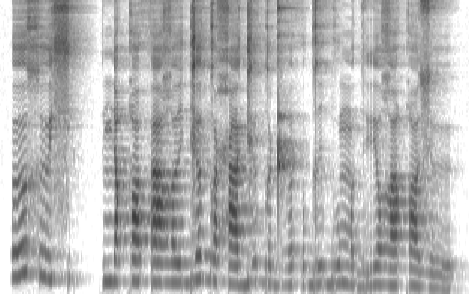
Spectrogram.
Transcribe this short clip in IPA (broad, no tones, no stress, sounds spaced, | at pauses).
ɵ x ʉ sʲ | nʲ ɐ q u h a ʁ ɨ i̯ ɡʲ ɐ ɡ ɵ ħ a ɡʲ ɵ ɡ ɵ ɖʱ ɵ h u ɡ ɨ i̯ b u m ɐ ɡ rʲ u ʁ ɐ q u z ʉ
